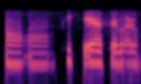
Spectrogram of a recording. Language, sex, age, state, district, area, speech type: Assamese, female, 18-30, Assam, Lakhimpur, rural, conversation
